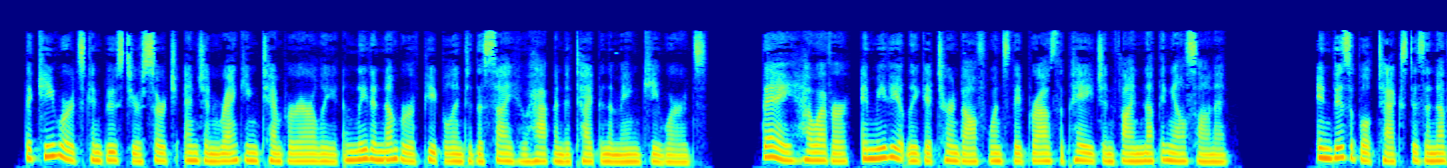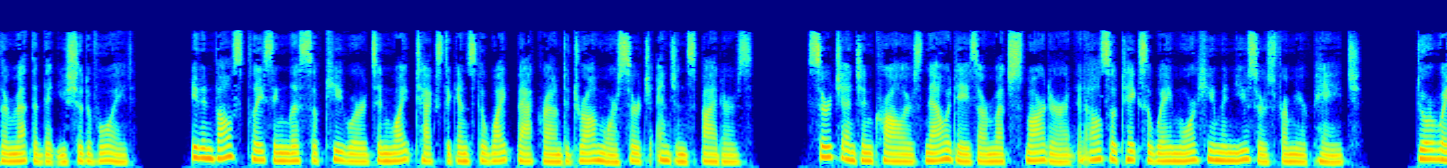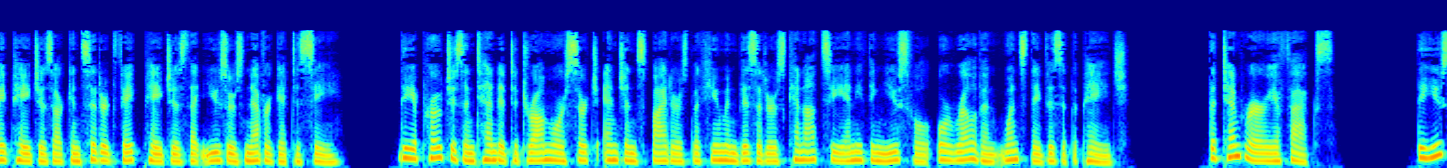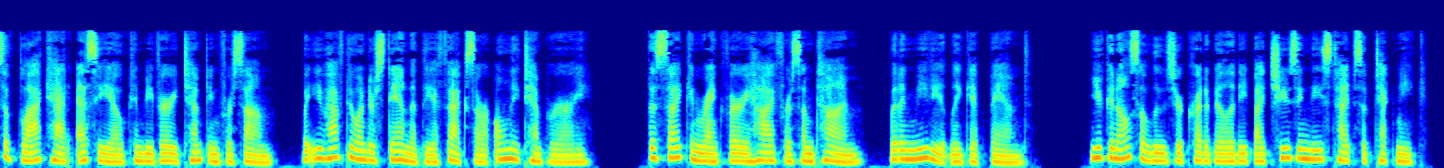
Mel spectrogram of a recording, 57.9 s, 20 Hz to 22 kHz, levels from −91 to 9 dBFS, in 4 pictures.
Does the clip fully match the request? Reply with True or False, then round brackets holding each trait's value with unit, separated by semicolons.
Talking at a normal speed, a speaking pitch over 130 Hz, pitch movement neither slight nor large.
True (185 wpm; 140 Hz; 3.1 semitones)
